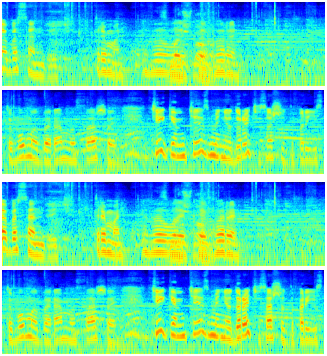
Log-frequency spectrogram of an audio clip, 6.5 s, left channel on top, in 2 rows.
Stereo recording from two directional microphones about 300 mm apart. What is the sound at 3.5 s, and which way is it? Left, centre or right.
Speech, right.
